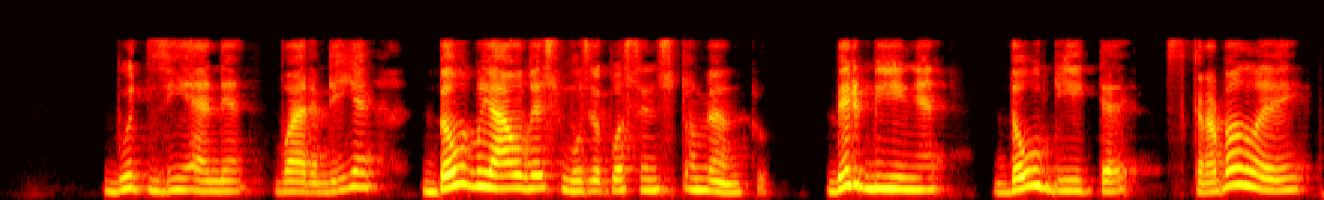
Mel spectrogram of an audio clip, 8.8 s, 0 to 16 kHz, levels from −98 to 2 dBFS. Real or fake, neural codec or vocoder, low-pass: fake; codec, 16 kHz, 1 kbps, FunCodec, trained on LibriTTS, 50 frames a second; 7.2 kHz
